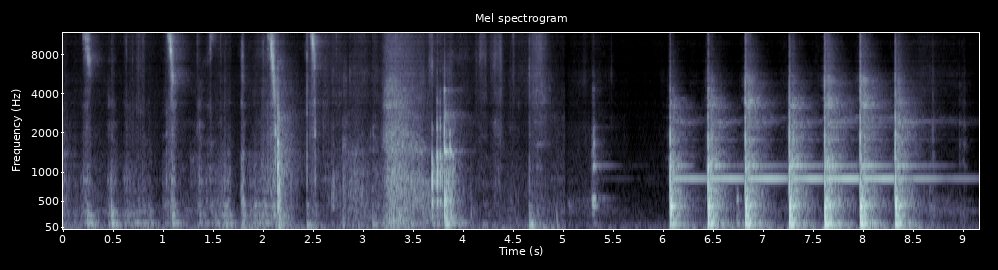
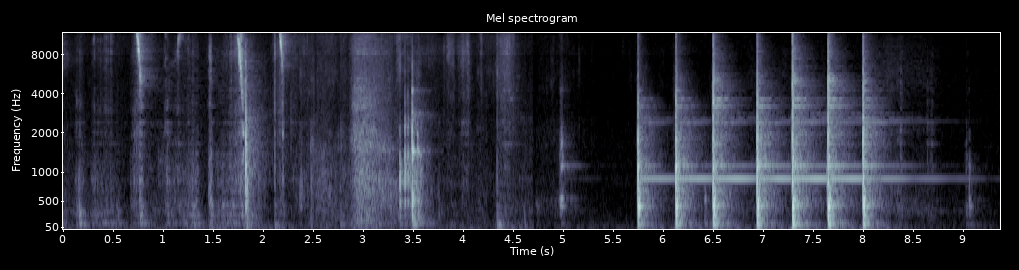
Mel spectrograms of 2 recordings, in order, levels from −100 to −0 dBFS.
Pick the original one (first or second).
second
